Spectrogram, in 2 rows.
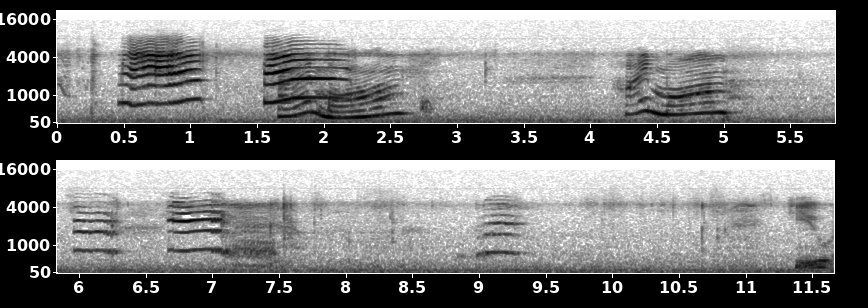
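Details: Indoors, a Japanese Bobtail mother and her silver tabby and white kitten born 7/4/13 give repeated meows: shrill rising-falling cries alongside lower, drawn-out wavering mews, some short and clipped, with a quiet background hum.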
